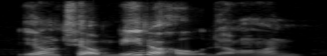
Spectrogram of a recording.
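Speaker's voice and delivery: normal talking voice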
